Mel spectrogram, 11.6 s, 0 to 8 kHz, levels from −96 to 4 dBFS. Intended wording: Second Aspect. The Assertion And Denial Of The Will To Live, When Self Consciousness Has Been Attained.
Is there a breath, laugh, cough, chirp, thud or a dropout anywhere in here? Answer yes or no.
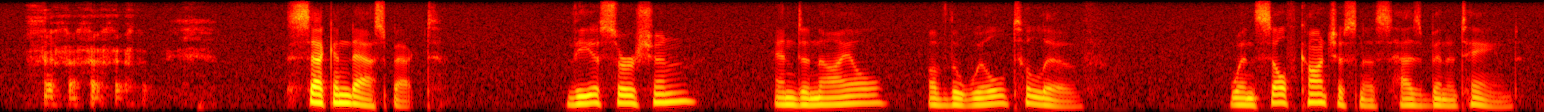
yes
